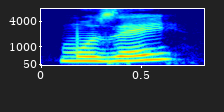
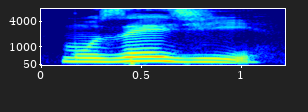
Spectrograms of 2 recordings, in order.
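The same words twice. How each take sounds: First: "Musei" ending in a clipped short i glide, stressed on "sei"; short final i. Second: "Muzeyi" with a drawn-out y plus i ending; long final yi. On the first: Teacher modelling for students: "Musei" with a short final i. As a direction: say "Musei" with a quick short i at the very end. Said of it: "una i cortita al final". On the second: Teacher modelling for students: "Muzeyi" with a long yi ending. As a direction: stretch the end of "Muzeyi" into a long yi. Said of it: "una i larga". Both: Shown as a demonstration.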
